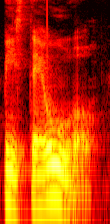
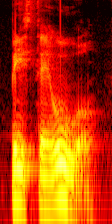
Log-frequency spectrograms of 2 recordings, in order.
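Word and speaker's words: πιστεύω: Y el verbo creer se diría pisteuo, pisteuo. Entonces, pistis y pisteuo se puede notar evidentemente que vienen de la misma raíz.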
